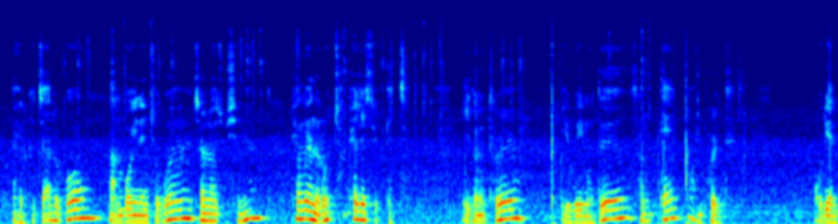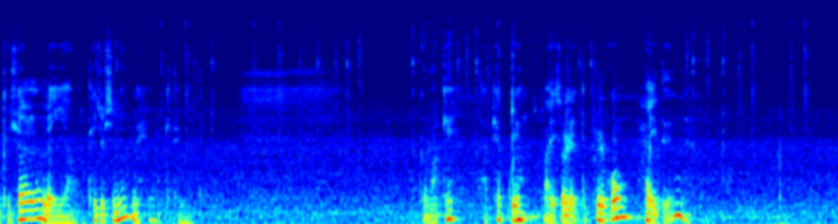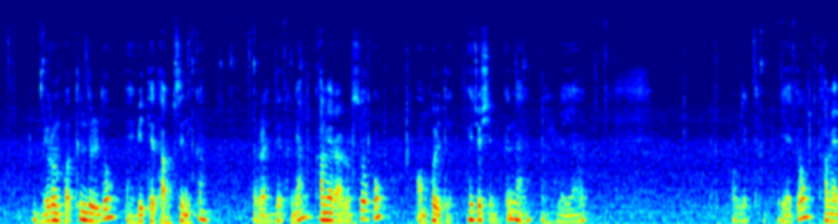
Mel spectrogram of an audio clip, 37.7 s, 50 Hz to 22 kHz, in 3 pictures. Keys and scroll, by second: 6.9 alt+w, 8.2 alt+4, 10.2 d, 12.4 a, 13.1 z, 18.9 alt+`, 20.8 alt+shift+a, 22.2 h, 25.8 alt+f, 30.4 ctrl+alt+shift+c, 31.2 d, 33.2 alt+z, 34.3 alt+`, 35.1 w, 35.8 alt+`.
